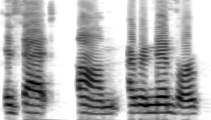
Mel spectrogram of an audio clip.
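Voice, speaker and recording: A woman's voice: medium pitch, little pitch movement, clear, resonant tone, dry recording. An older woman from Charleston, an author introducing herself in a big voice with many fillers. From Charleston, South Carolina. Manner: slow, loud, with many fillers. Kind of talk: book talk introduction.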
